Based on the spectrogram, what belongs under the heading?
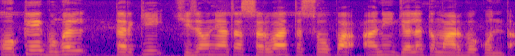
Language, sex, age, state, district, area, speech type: Marathi, male, 18-30, Maharashtra, Washim, rural, read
